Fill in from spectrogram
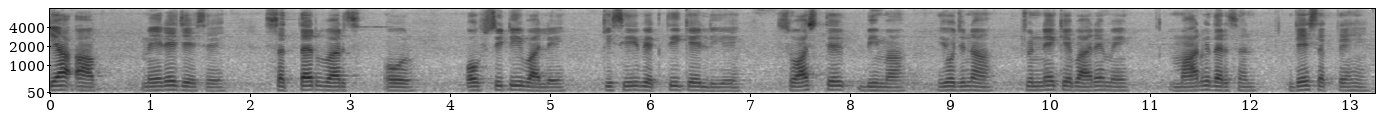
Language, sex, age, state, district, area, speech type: Hindi, male, 30-45, Madhya Pradesh, Harda, urban, read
